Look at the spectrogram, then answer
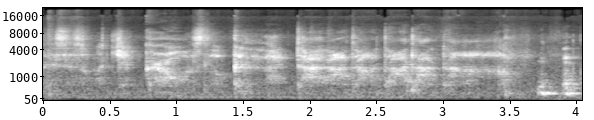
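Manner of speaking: whispered softly.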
